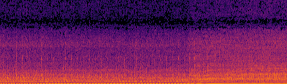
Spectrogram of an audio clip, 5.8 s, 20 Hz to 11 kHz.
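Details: Mitsubishi Lancer Evolution VI 4G63T fully warm, oil about 85-90°C, idling: steady rapid knock on engine beat; owner unsure whether rod bearing or lifters.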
